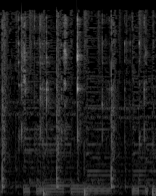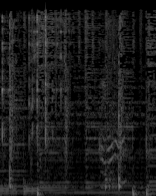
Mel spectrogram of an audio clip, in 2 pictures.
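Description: Metal spoon clinking several times against a ceramic mug while scooping thick whipped coffee foam, over steady background guitar music.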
